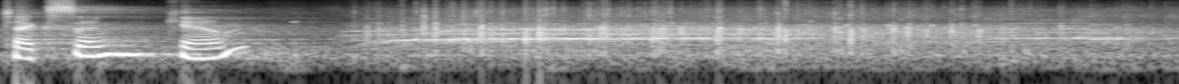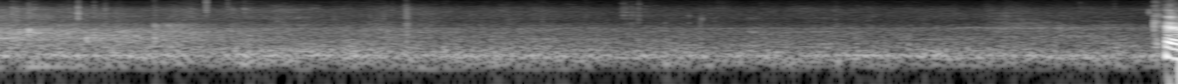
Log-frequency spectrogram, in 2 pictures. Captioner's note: applause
